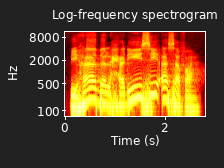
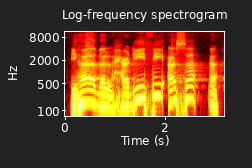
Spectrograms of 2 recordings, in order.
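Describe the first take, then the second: First: Both words use an s sound. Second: Both words use a th sound. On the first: "Jangan sampai sama-sama entah dibaca tha atau dua-duanya dibaca sa" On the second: "Atau dua-duanya dibaca tha"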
